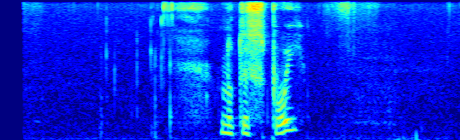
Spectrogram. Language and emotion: Russian, neutral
